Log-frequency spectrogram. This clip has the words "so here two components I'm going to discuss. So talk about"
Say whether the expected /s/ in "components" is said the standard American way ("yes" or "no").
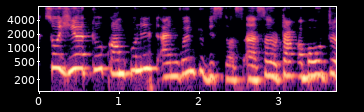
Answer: no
